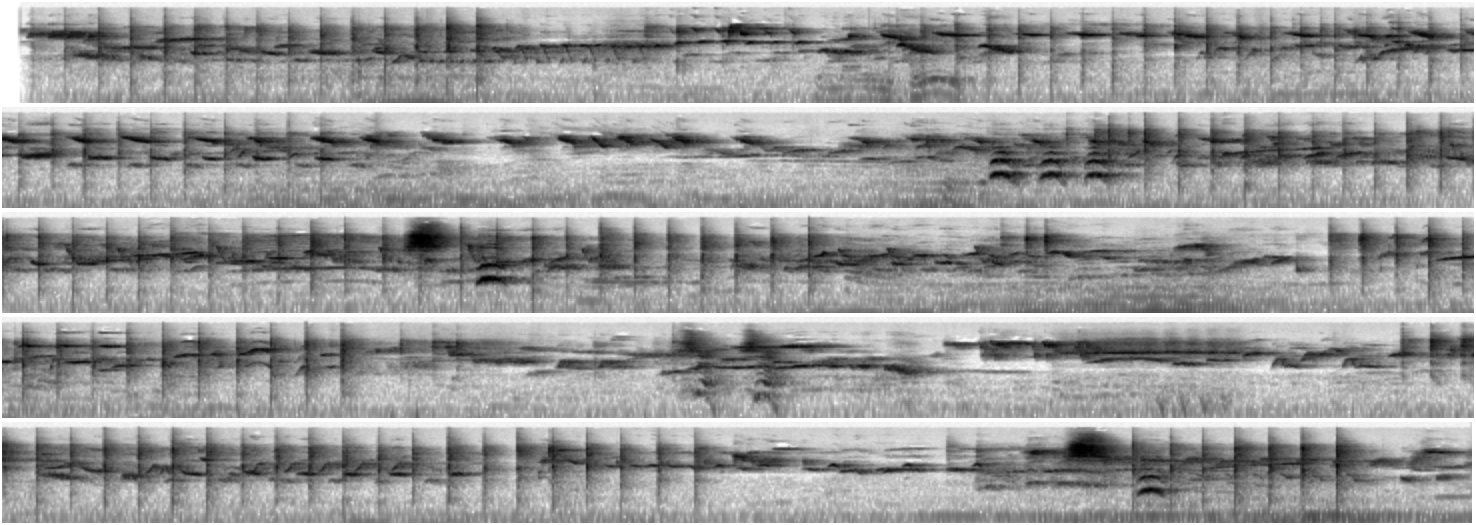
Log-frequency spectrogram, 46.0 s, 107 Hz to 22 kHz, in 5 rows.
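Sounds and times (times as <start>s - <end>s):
songbirds singing: 0.1s - 45.9s.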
